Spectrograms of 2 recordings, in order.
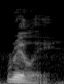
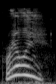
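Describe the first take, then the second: First: Lower, doubting question; low flat disbelief; skeptical low voice. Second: Much higher, cheerful confirmation; high bright really; assuring higher voice. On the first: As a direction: press her doubtfully. Leo skeptical. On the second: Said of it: "Melissa assured". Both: A narrator's reading.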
